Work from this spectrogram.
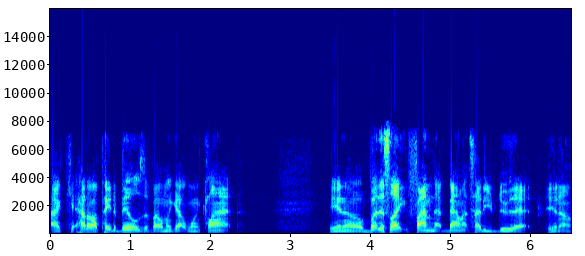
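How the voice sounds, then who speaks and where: Spoken at a fairly quick pace with a Southern US accent, the voice has a dry, close sound with no echo. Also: man, medium pitch for a man. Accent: Southern US accent, still noticeable. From North Carolina. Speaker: nurse coach. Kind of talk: podcast interview. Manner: animated, rapid run-on talk; halting, many fillers and restarts.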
